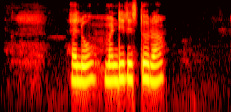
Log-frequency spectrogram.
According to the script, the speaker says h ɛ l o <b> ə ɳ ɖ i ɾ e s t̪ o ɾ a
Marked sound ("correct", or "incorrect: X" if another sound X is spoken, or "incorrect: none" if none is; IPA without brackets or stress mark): incorrect: m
